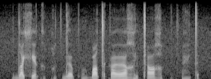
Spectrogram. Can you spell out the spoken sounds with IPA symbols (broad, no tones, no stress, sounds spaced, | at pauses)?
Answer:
dˤ i xʲ ɑ k ə̤ q ɔ̤ t d ɜ pʼ ɔ̤ ɓ ɔ tˤ ə k ɜː ʁ i̤ lʲ tʼ ɑ ʁ | t͡sʼ æ̤ t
